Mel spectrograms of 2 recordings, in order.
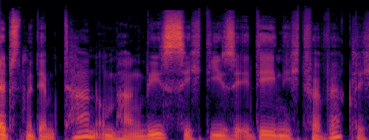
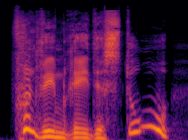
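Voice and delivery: higher, louder echo of the question; incredulous echo; 6 semitones higher, 6 dB louder than usual. Acted. Harry echoing Ron's question in loud disbelief. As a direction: throw the question back in disbelief. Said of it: "erwiderte Harry".

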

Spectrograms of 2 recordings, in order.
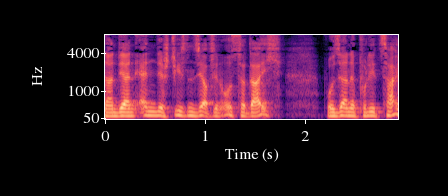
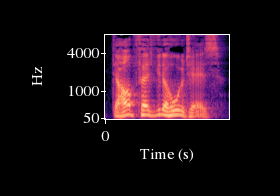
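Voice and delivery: usual speaking voice

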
